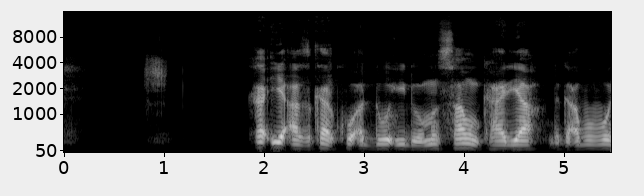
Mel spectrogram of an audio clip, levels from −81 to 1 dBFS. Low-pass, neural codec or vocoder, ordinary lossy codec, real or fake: 14.4 kHz; none; none; real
